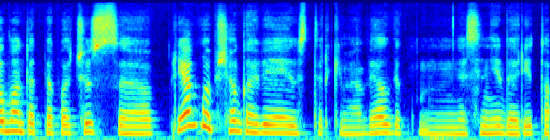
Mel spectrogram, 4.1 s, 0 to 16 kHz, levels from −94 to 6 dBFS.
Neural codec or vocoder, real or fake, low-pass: autoencoder, 48 kHz, 128 numbers a frame, DAC-VAE, trained on Japanese speech; fake; 14.4 kHz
